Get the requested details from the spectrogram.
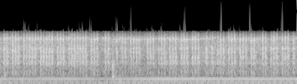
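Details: Acura RSX-S idling: fast, uneven knock about three a second over the engine, coming and going, heard behind the transmission mount; owner says not engine or transmission, cause unknown.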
